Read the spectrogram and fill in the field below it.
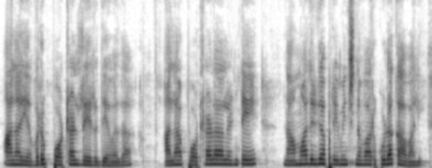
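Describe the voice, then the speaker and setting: A woman reading as a soft heartbroken young wife. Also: mid-range voice, steady tone, normal speed, close to an everyday voice. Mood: wistful. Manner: soft, grieving, hesitant. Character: heartbroken young married woman, quiet and restrained.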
